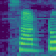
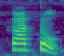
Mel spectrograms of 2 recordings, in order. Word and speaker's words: Certo: सार्टो नहीं, कार्टो. Pronunciation is कार्टो बट लिखना है सार्टो, CERTO.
